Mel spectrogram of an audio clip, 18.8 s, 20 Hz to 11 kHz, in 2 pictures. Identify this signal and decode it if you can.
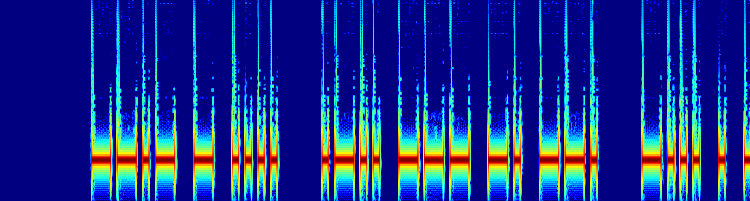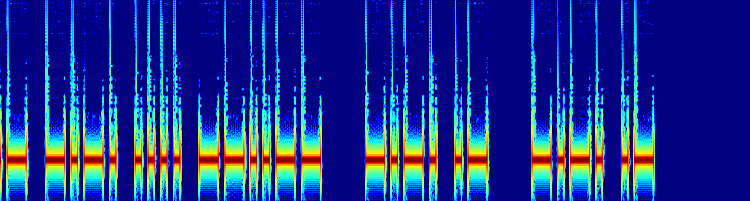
Morse code, heard as a keyed tone, about 15 wpm, 700 Hz. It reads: QTH LONG BEACH, CA CA
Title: Practice QSO - Exchange 1 - Beginning - 15wpm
